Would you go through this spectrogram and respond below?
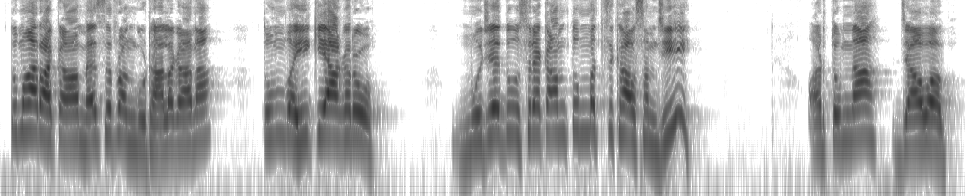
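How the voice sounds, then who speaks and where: A man voices a domineering small-time political husband in a cartoon moral tale. His voice is notably high and clean, and he speaks unhurriedly, with bossy self-importance. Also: a bit bright, clean tone, dry recording, clean studio sound. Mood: angry, bossy. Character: domineering corrupt husband, local strongman who runs his wife's office. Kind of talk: acted dialogue in an animated moral story.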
